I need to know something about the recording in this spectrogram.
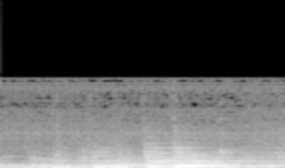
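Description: Oud playing a melodic run of plucked notes.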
